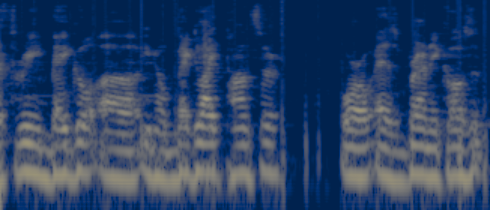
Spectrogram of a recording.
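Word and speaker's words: Begleitpanzer: Brownie calls it the bagel panzer. He can't pronounce German properly. So he he's like I can't say it. He goes it's the it's a bagel panzer which is a great name for it.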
